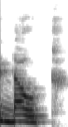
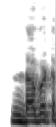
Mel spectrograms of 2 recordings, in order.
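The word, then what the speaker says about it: doubt: ना अब यहां पर टी से पहले फिर से बी आ गया तो बी का उच्चारण हमने नहीं करना है डी ओ यूटी ठीक है ना इसको हम पढ़ेंगे डाउट ड बट नहीं पढ़ना है डाउट ठीक है ना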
